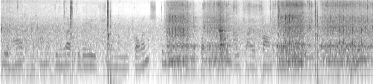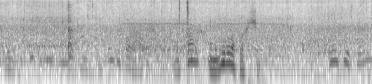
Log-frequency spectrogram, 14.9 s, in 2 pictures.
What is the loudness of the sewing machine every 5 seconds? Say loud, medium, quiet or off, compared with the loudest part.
loud, loud, medium.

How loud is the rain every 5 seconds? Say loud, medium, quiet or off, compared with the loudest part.
medium, loud, loud.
